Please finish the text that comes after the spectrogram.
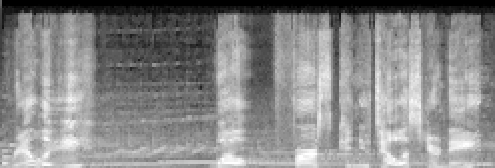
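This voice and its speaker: High-voiced, bold, slow-speaking child. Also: female voice, expressive, exaggerated voice. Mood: pert, insistent. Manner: measured, dramatic storytelling. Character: bold young child, dramatic storyteller, politely insistent. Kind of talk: video game character acting. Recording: long reverb, faint music behind.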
